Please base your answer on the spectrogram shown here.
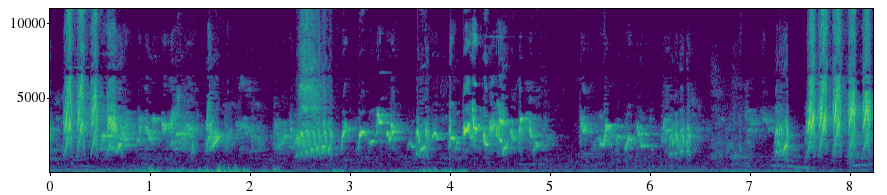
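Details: Crested bulbul from Thailand in full song: quick repeated sharp notes open and close a long stretch of chattering, warbled phrases, with faint low thumps in the background.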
